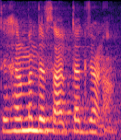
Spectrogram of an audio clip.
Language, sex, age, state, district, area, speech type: Punjabi, female, 18-30, Punjab, Amritsar, urban, spontaneous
